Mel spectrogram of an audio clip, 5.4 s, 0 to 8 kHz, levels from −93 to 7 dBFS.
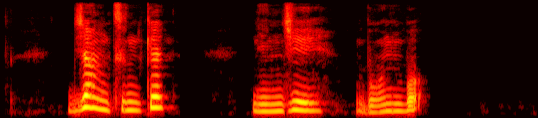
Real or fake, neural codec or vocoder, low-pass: fake; vocoder, 22.05 kHz, 80 mel bands, WaveNeXt; 7.2 kHz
